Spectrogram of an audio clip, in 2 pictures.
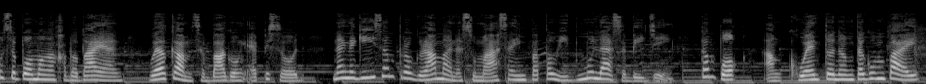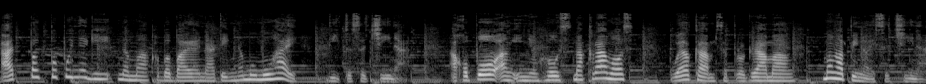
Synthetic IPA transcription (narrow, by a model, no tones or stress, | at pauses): sɐpoŋmɐŋakɐbɐbaːjɐn | wɛlkɐmsɐbaːɡo̞ŋʔɛ̰pɪsod̪̚ | nɐŋnɐɡiːʔɪsaŋpɾoɡɾamɐnɐsʊmaːsɐɪmpɐpɐwid̪̚mʊlasɐbɛjd͡ʒɪ̰ŋt̪ɐmpo̞k̚ʔɐŋkʰwɛnt̪o̞nɐŋt̪ɐɡʊmpajʔɐt̪̚pɐɡ̚pɐpʊɲɐɡinɐŋmɐŋakɐbɐbaːjɐnːaːt̪ɪŋnɐmʊmuːɦɐj | d̪iːt̪o̞sɐt͡ʃiːnɐ̰ | ʔɐ̰ko̞po̞ʔɐŋɪɲjoŋɦowst̪̚mɐkɾamo̞s | wɛlkɐmsɐpɾoɡɾamɐŋmɐŋapɪno̞̰jsɐt͡ʃiːnɐ̰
